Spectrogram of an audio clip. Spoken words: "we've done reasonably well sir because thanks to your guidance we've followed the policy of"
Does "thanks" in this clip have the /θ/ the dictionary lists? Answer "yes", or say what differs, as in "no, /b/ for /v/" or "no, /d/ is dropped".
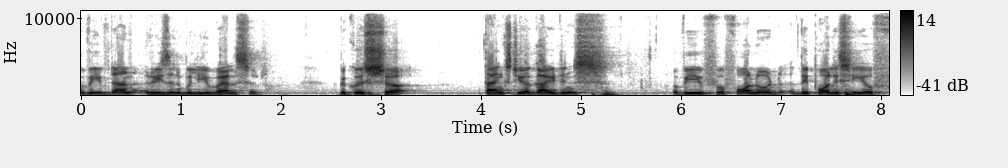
no, /t/ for /θ/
